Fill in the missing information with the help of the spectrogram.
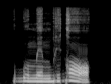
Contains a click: no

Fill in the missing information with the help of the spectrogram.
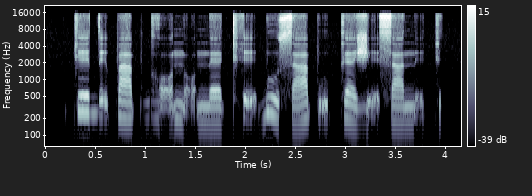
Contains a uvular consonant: no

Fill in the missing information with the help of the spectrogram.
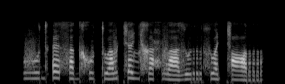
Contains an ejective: no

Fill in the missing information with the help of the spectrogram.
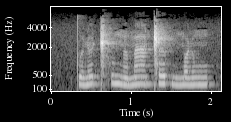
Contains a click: yes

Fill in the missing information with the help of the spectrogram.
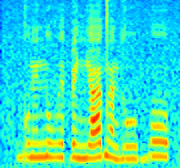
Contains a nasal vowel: yes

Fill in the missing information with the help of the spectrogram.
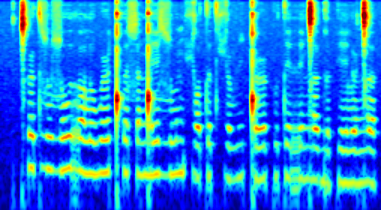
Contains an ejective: no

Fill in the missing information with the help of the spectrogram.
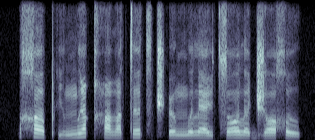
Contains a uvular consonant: yes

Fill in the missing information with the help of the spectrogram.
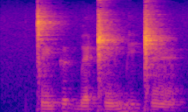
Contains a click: yes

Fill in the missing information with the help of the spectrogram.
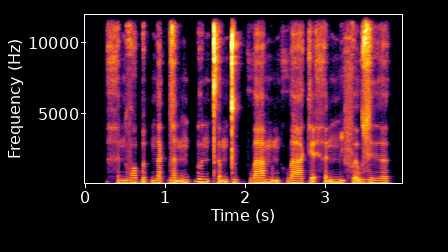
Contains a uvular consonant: no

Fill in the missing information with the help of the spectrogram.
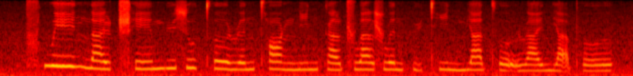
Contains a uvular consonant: no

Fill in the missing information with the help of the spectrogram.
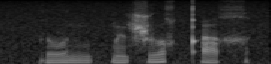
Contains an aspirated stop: no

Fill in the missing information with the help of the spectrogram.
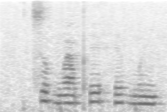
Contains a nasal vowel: yes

